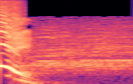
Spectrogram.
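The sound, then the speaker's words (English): A church audience shouts praise at a miracle healing and impartation service: one loud yell with a falling pitch opens, then a sustained roar of many voices carries on steadily. “If you are excited about August Miracle Healing and Impartation Service, you will give the Lord a shout of praise. Come on, shout glory.”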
